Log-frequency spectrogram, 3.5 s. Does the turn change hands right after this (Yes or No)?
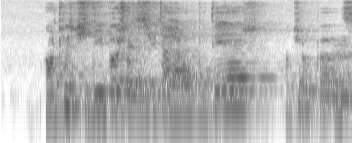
Yes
